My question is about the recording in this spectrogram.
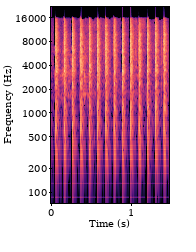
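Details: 2007 Chevy Impala engine running: rapid, even clicking, about ten sharp ticks a second, from a failing driver-side heat door actuator under the dash by the steering column, heard above it.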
